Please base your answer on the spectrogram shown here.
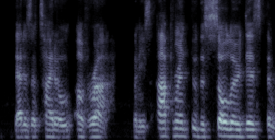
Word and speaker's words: Ra: sun god and sun rays they'll say ray instead of rah. They've always mispronounced it.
